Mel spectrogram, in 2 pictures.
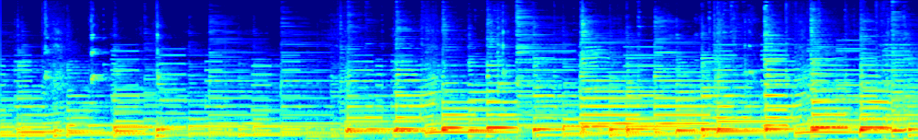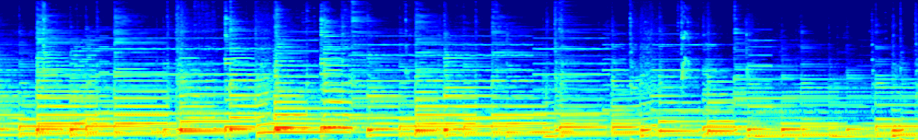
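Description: Instrumental music led by acoustic guitar, a steady run of picked and strummed chords, a little softer about two to three seconds in.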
